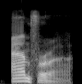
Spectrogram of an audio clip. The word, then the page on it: amphora: British English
